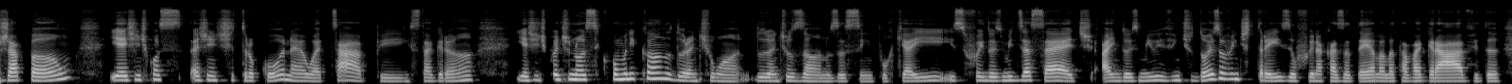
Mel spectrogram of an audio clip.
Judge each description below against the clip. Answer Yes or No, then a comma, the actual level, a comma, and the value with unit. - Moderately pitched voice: Yes, medium, 170 Hz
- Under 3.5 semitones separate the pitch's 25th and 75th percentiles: No, average, 3.8 semitones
